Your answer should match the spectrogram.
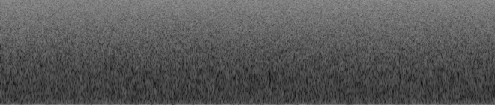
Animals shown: forest ambience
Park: Acadia National Park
